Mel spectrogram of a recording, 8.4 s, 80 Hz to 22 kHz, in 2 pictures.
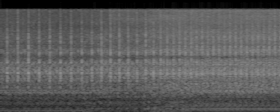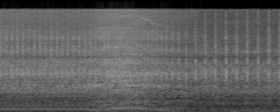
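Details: BMW M57 diesel at idle: sharp, fairly regular knock about three times a second over the running engine; the knocking reportedly started at about 240 km/h.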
